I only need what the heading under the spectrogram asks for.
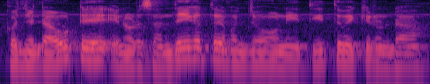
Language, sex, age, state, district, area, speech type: Tamil, male, 45-60, Tamil Nadu, Thanjavur, rural, spontaneous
